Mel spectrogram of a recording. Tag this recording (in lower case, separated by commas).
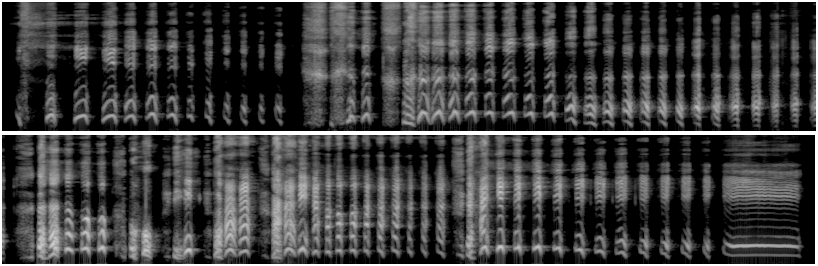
human voice, laughter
